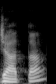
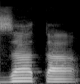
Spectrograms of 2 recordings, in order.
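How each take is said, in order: First: The first consonant is a hard j. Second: The first consonant is a soft buzzing z. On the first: The speaker calls it wrong. "যদি আমি শক্ত করে বলে ফেলি জাতা জিম চলে আসবে" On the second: The speaker calls it right. "উচ্চারণ জাতা"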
